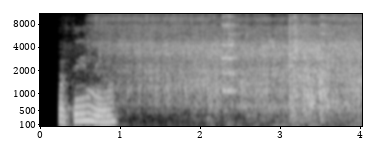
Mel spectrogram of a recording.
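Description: Food sizzles loudly in a hot wok.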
